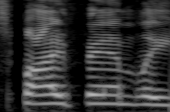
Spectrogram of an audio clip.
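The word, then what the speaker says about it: Spy x Family: internet it is pronounced spy family you don't pronounce the X no one says Hunter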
